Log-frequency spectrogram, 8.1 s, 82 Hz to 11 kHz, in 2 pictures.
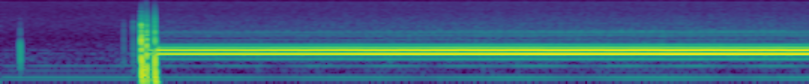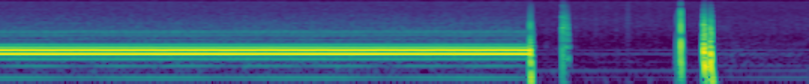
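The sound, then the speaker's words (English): A steady payphone dial tone hums loudly for about six seconds, then cuts off abruptly with a click, followed by a couple more sharp clicks as a digit other than 1, 0 or 4 is dialed with no dime deposited. No one speaks. “It's not clear whether the test is done continuously on dial tone or whether it happens at the end of the first digit, but in any case, if you dial a digit other than 1, 0, or four, and there's no dime, here's what will happen.”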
